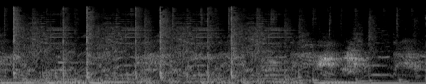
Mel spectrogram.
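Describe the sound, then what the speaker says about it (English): A real pet dog named Banjo barks excitedly indoors in a household during a live stream, with repeated sharp barks and yips spread across the moment, fairly close and loud, with faint background talk. "My dog is going crazy because my real life dog is going crazy."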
